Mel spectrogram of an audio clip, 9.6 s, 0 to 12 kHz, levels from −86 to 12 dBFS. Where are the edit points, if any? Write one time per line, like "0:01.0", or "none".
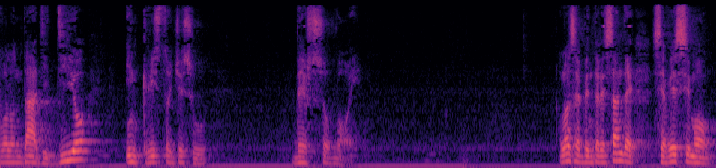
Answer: none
